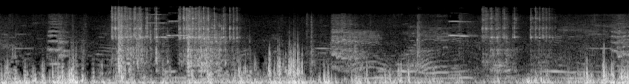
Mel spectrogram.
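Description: Wind buffeting the microphone in loud gusts, with children's voices over it; a child's voice rises and falls in a drawn-out call in the middle.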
